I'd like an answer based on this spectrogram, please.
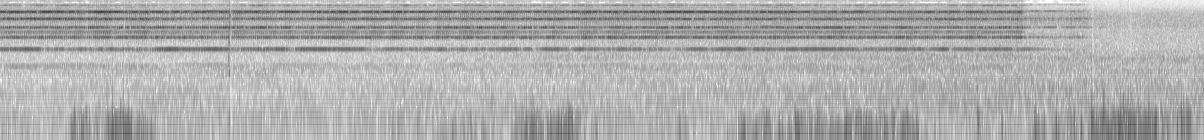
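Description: French level-crossing warning bell ringing, a steady electronic ring with several high tones, warning of an approaching train while the half barriers lower. It cuts off suddenly near the end, once the barriers are nearly down.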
